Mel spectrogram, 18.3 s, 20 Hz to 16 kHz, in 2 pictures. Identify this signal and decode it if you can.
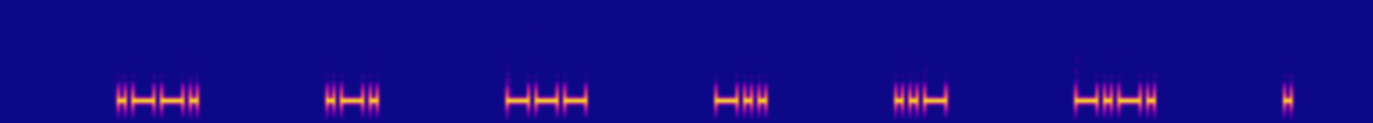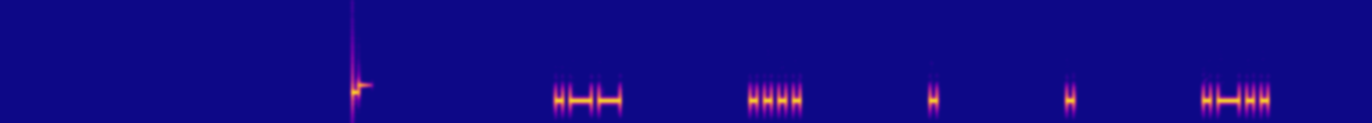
Morse code, heard as a keyed tone, about 25 wpm, spaced as for 9 wpm, 700 Hz. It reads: PRODUCE WHEEL
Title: 6x Character Spacing - Top 500 Words - 25wpm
